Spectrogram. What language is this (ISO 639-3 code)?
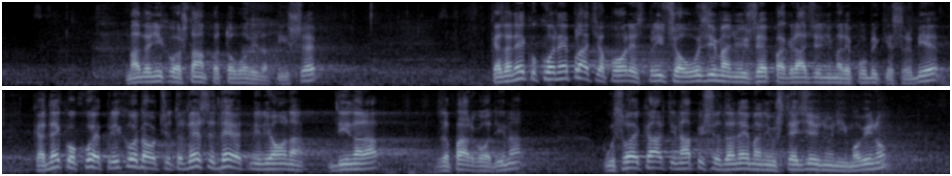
srp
